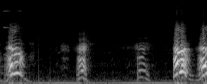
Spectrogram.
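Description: A dog barks five times in irregular succession, the middle barks softer and the last two loud and close together, with no talking.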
